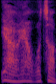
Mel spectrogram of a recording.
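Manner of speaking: softly murmured, hushed stage whisper. Retelling a phone call where the other person answered: imitating someone half-whispering.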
